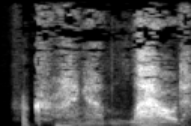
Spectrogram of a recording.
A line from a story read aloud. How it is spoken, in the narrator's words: I muttered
